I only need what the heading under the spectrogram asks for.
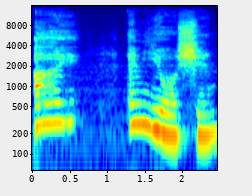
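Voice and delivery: hushed whisper. Pressed by a tormentor to declare his name, whispering. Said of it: "When you whisper like that".

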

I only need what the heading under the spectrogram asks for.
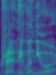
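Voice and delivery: put-on Russian-accented voice. Joking about a tech CEO meeting, the comic quotes a voice in a Russian accent. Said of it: "[ Russian accent ]".

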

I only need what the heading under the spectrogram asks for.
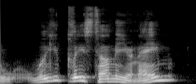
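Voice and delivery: hoarse, pained croak. Styopa, pulling on his trousers, asks someone their name, hoarse voice. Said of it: "asked hoarsely".

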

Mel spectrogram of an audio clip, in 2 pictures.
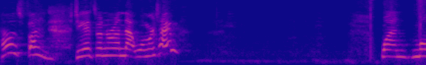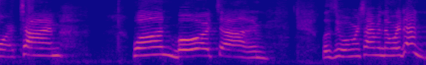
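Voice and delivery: breathing heavily, winded and out of breath. Leading a dance routine, asking everyone to run it once more, breathing heavily. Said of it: "I'm breathing really heavy".

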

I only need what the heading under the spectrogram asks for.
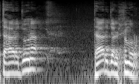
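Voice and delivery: ordinary talk, nothing marked

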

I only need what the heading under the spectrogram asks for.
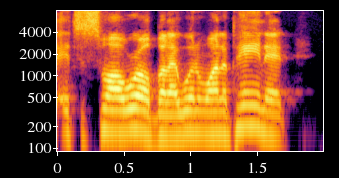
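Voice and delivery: very excited, very fast, rattled off.

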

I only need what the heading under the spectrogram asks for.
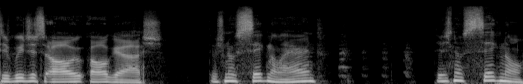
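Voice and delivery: panicked, freaking out, broken-off alarmed voice. Reacting as the game signal suddenly cuts out: panicked. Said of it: "I'm freaking out, dude".

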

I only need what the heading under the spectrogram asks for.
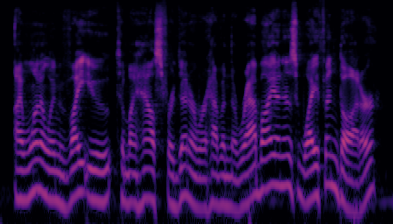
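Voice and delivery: ordinary delivery

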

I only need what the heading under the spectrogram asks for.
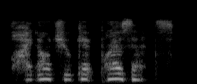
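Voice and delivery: soft, very quiet whisper. Narrator reads a boy leaning over to a girl at play, whispering. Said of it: "leaned over and whispered to her".

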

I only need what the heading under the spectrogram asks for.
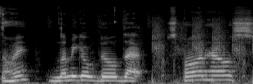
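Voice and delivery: talking with mouth full. A gamer talks to viewers while eating, talking with mouth full. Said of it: "don't mean to talk with my mouth full".

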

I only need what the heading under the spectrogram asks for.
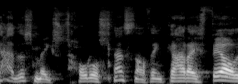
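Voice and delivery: plain

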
